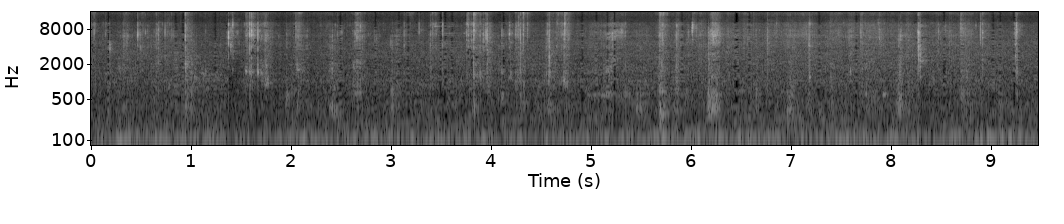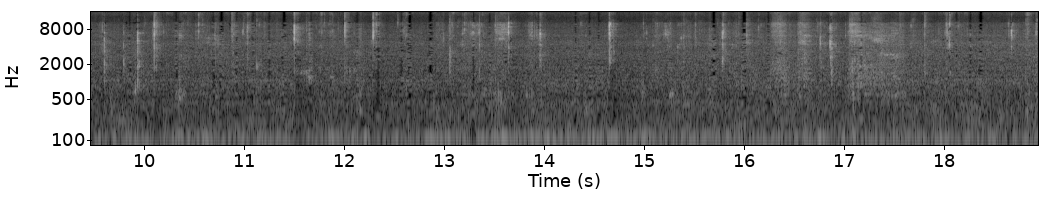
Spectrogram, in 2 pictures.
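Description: Close-miked eating sounds: a person biting and chewing food, with many short mouth clicks and smacks over a steady low hum.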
